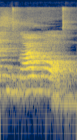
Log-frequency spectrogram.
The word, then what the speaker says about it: Soekarno: Soe itu tulisan zaman dulu. Soekarno bacanya Soekarno. Soepomo bacanya Supomo. Jadi kalian sudah ingat toh 3 tokoh perumus dasar negara itu seperti kalian sebutkan tadi.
